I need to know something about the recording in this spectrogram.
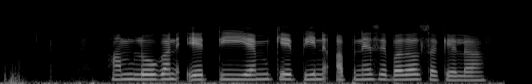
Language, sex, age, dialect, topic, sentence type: Magahi, female, 18-24, Western, banking, question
